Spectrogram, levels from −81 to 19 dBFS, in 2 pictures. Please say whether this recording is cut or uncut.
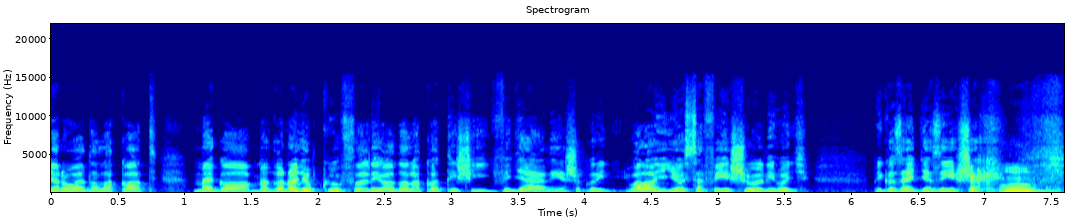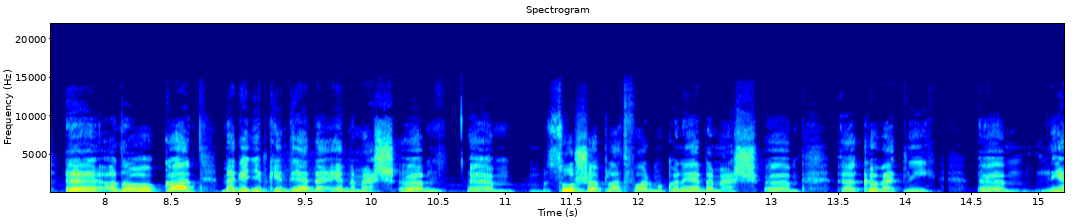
uncut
